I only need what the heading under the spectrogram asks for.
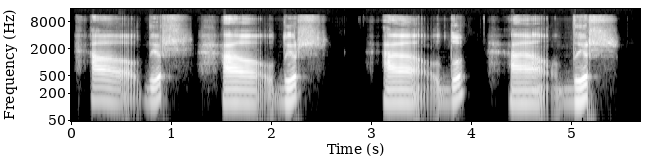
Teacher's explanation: notice that the kasra does not show like very significant velarization, because as we said, kasra is already a backed vowel.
